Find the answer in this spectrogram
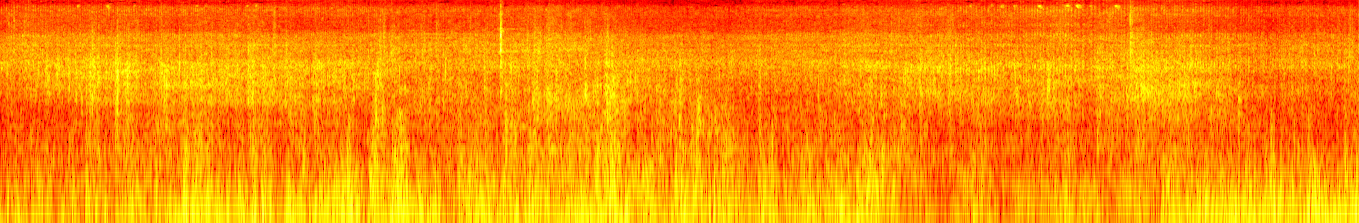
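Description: Wind buffeting a helmet camera's microphone while a mountain bike's tyres roll over a loose gravel trail, with scattered clicks and rattles from stones and the bike.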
